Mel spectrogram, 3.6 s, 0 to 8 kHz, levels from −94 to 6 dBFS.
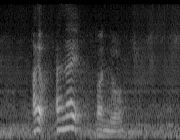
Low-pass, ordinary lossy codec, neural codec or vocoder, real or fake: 7.2 kHz; AAC, 48 kbps; codec, 24 kHz, 0.9 kbps, DualCodec; fake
